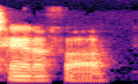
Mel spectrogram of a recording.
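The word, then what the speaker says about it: Taniwha: I heard that it's a Maori word and it's pronounced Tanafa, even though it's not spelled that way.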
